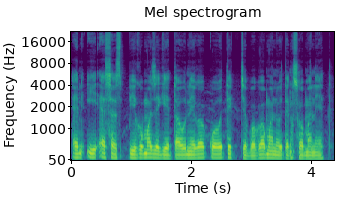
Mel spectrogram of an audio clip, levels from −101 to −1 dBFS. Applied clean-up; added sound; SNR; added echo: none; none; none; none.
